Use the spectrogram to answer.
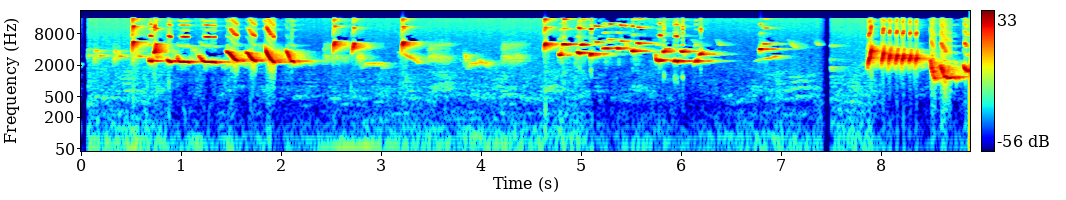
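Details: Actively singing White-rumped shama, its sharp fill-in phrases meant to lure other birds into answering: bursts of bright downslurred whistles and chips in separate phrases, ending with a rich rapid warble.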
